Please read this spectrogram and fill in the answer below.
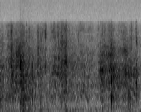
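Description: Faint rustling and scraping of plastic wrap and cardboard as a parcel is torn open by hand, with a few small soft knocks.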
